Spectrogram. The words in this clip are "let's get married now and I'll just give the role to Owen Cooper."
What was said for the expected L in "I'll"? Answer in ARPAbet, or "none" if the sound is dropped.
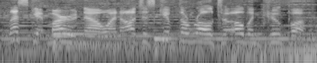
L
